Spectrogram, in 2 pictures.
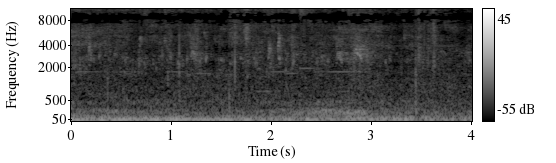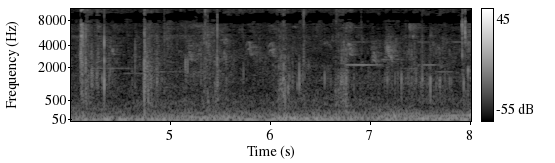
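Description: Footsteps on concrete and then gravel, with a few sharp clicks over a low steady rumble on the microphone. A few faint bird chirps come near the end.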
